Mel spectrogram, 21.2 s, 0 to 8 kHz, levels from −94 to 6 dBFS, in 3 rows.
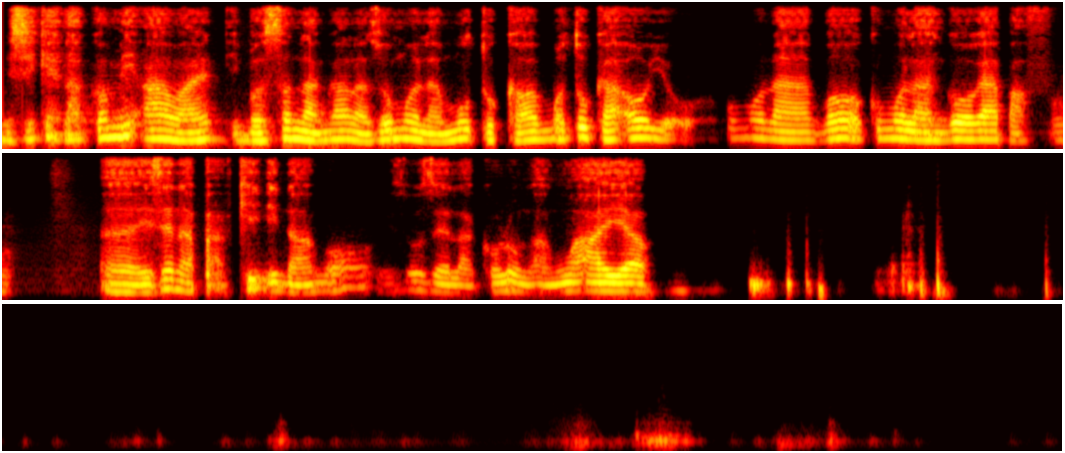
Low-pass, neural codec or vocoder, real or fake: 7.2 kHz; codec, 16 kHz, 0.4 kbps, LongCat-Audio-Codec; fake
